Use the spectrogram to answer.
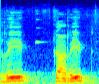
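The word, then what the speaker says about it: read: तो आई shall have main verb का third form पढ़ चुका हूँगा, तो रीड जो है फॉर्म वो सेम फॉर्म होते हैं, पर सेकंड फॉर्म रेड बोला जाता है, लेकिन स्पेलिंग यही होगा।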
